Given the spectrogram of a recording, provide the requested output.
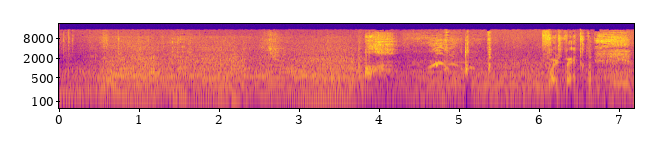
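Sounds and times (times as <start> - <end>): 
supercharged V8 SUV engine revving: 0.0 - 7.1
speech: 6.2 - 7.1.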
